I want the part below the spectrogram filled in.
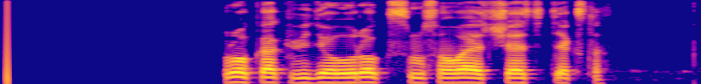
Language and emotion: Russian, neutral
